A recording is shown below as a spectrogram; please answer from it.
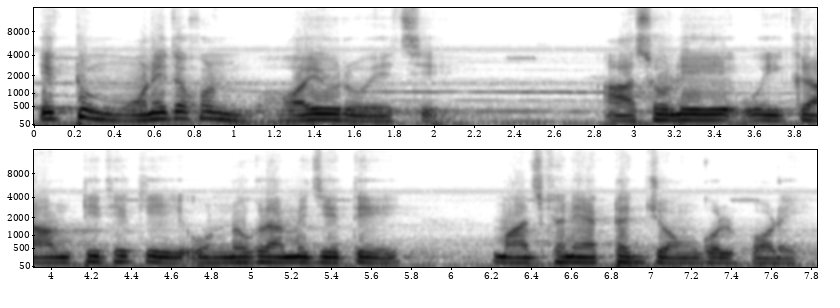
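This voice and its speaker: A man playing an older storyteller who recounts his own ghostly encounter in a suspenseful, measured narration. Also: mid-range voice, fairly even intonation, warm tone, close to an everyday voice. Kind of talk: dramatic scripted horror story narration. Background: background music.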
